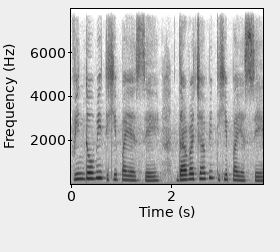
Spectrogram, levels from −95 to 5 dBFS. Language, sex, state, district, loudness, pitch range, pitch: Nagamese, female, Nagaland, Dimapur, -18 LUFS, 185-240 Hz, 220 Hz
